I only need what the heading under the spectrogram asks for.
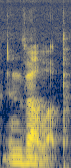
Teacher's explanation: when we have the word envelope, the verb, we have second syllable stress, which means the vel is the long syllable with a clear vowel. That means the E here in envelope has the red tent sound. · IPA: /ɪnˈvɛləp/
